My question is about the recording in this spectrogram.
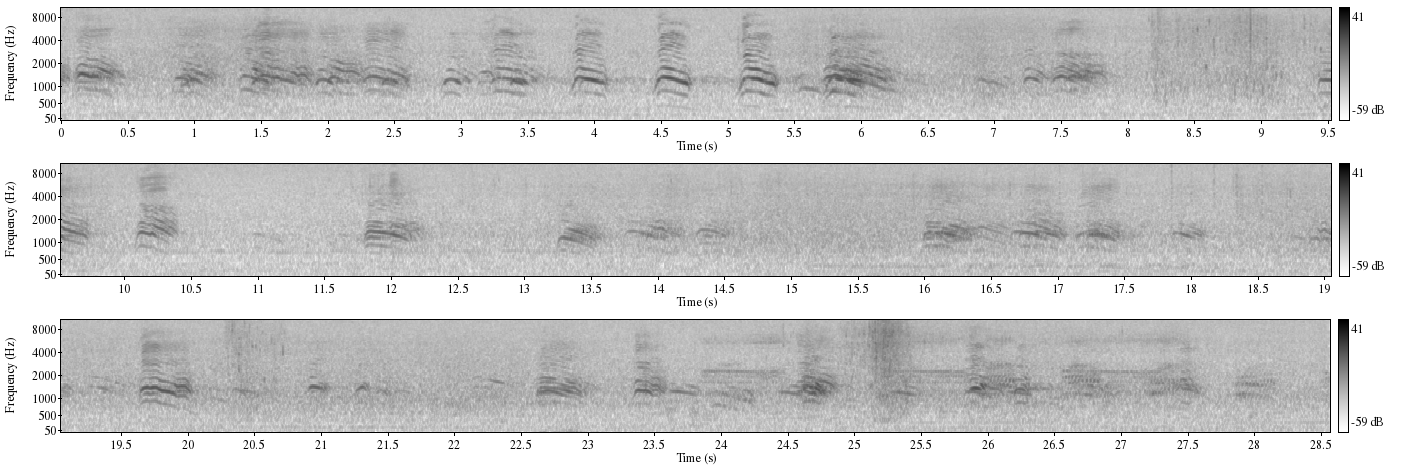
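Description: Birds calling over and over, short harsh calls coming in quick runs, several a second, with pauses between the runs.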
